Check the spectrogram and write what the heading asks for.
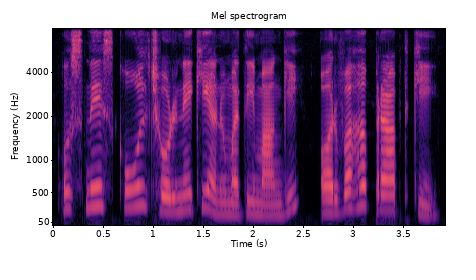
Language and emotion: Hindi, neutral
